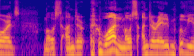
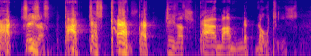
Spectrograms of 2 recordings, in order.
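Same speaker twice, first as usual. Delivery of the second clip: slow, loud mumbling; 6 dB louder than usual. Joking that an actor picked up mumbling: mumbling Nick Nolte impression. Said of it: "He's like".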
